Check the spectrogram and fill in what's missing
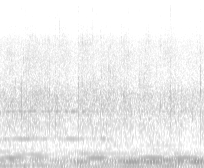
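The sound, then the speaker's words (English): An audience claps steadily for a few seconds for people attending for the first time, the dense patter of many hands spread over sustained low musical tones, like an organ or keyboard holding chords underneath. “So can we just give a hand clap for those people who came here for the first time today?”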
